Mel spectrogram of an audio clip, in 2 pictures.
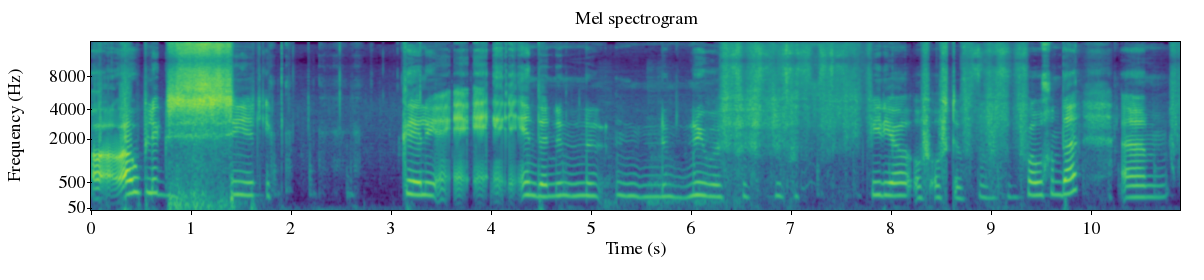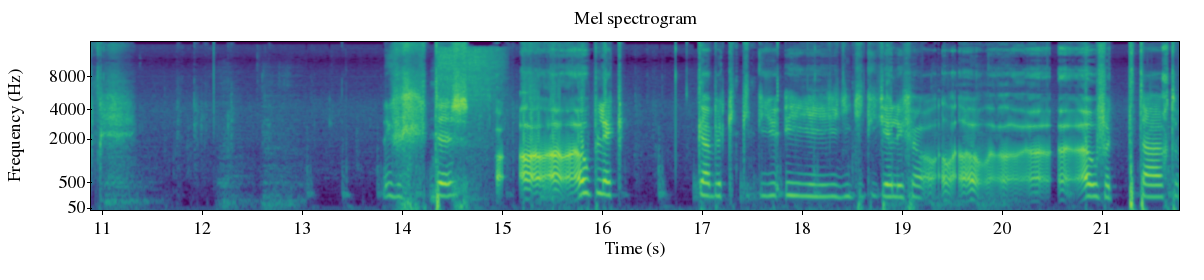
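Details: Suspected stuttering in a Dutch-speaking gaming host, inferred only from his channel being named "Stuttering Games".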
